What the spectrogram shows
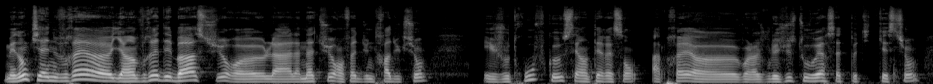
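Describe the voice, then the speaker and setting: A man's voice: medium pitch, a little fast, smooth. A man hosting a casual podcast chat, talking hesitantly with many filler sounds and restarts. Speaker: podcast host.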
